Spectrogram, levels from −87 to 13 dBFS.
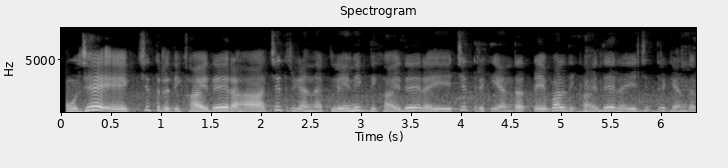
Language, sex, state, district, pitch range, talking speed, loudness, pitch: Hindi, female, Madhya Pradesh, Katni, 215-265 Hz, 245 wpm, -18 LUFS, 220 Hz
